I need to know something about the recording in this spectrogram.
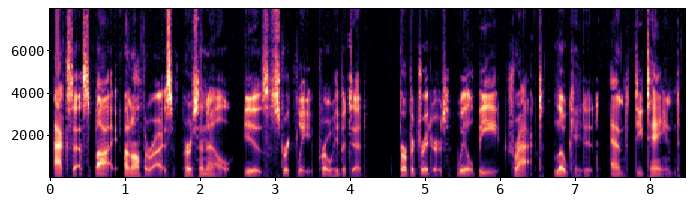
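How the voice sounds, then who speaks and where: A man's voice: rumbling low, very animated, a little slow, gravelly, fairly bright tone, full character voice. A man voicing a cold automated security system for a classified database, making clipped, formal announcements in a sci-fi horror narration. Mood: cold, official.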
